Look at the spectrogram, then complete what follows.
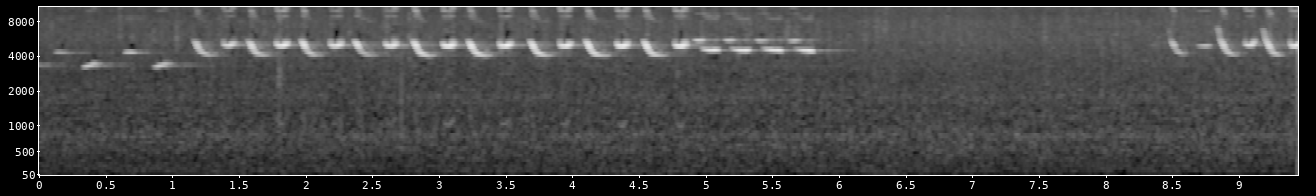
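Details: Canary in a spring forest delivers a sustained rolling trill of high repeated syllables for about six seconds, falls silent, then starts another trill.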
